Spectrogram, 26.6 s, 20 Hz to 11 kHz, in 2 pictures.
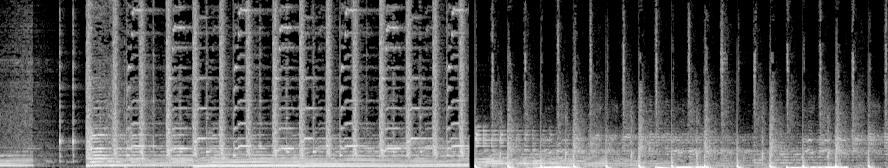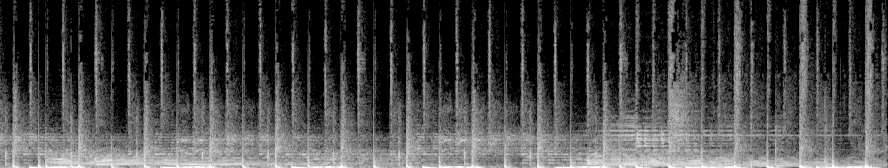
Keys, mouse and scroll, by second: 0.1-1.8 alt+scroll down 2, 1.8-2.4 drag, 5.1-5.7 alt+scroll up 1.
